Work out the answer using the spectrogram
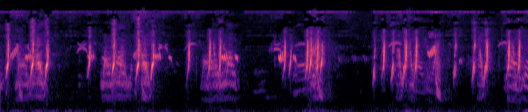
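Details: Quail calls for the coming wheat season: bursts of harsh, buzzy chirps in short clusters, several overlapping, separated by brief pauses, with a few thin whistled notes between.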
